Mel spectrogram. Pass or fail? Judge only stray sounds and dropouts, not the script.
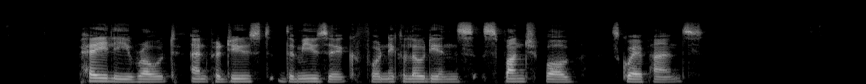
pass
